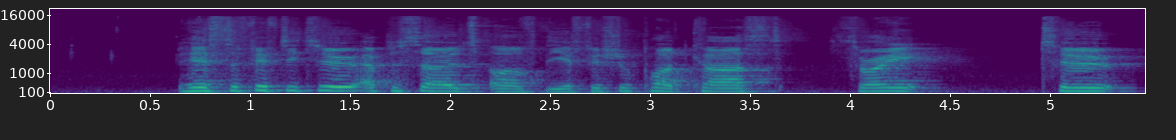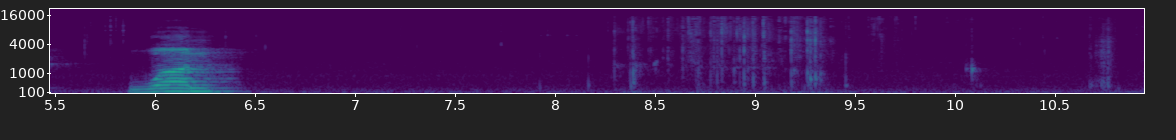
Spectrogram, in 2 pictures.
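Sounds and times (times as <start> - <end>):
speech: 0.6 - 6.5
someone biting into and chewing hot food: 5.6 - 10.9.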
